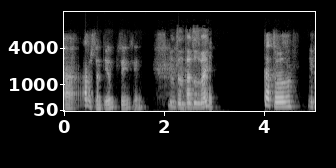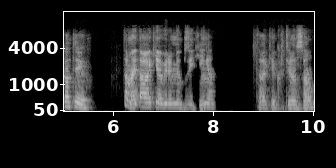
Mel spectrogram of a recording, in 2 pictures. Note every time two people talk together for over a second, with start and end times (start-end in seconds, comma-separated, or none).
none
